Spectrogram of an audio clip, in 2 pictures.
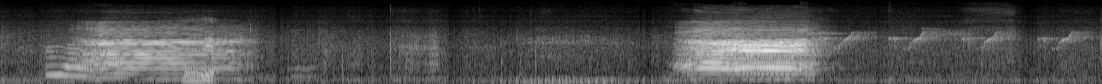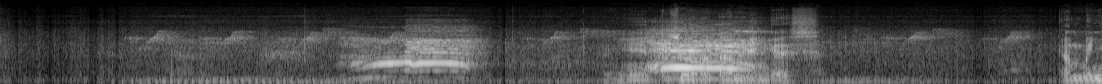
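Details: Goats in a village give loud, quavering bleats every few seconds, hungry while waiting to be taken out to graze around half past three.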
